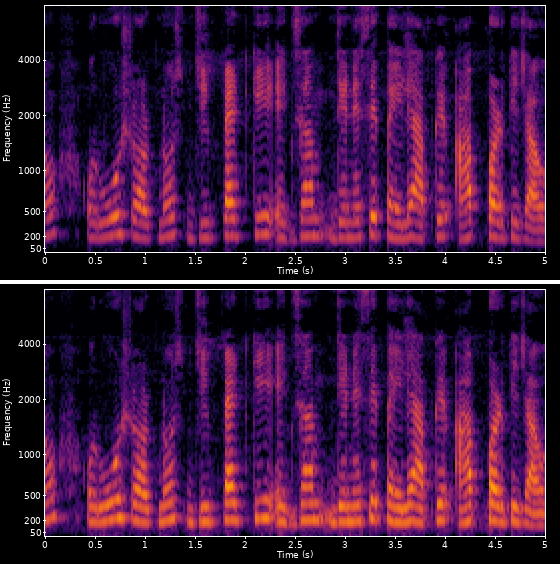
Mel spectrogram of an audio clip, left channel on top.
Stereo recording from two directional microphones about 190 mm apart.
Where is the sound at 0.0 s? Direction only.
25° left (ahead or behind).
